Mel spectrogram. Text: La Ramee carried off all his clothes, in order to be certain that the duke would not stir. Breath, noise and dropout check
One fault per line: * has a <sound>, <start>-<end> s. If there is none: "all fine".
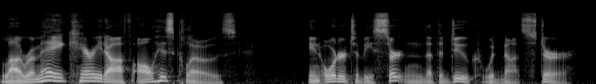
all fine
